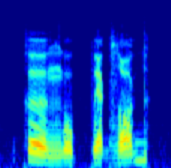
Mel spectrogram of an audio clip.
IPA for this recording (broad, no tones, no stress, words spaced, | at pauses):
kəːŋopːeɡzˤʉɡ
